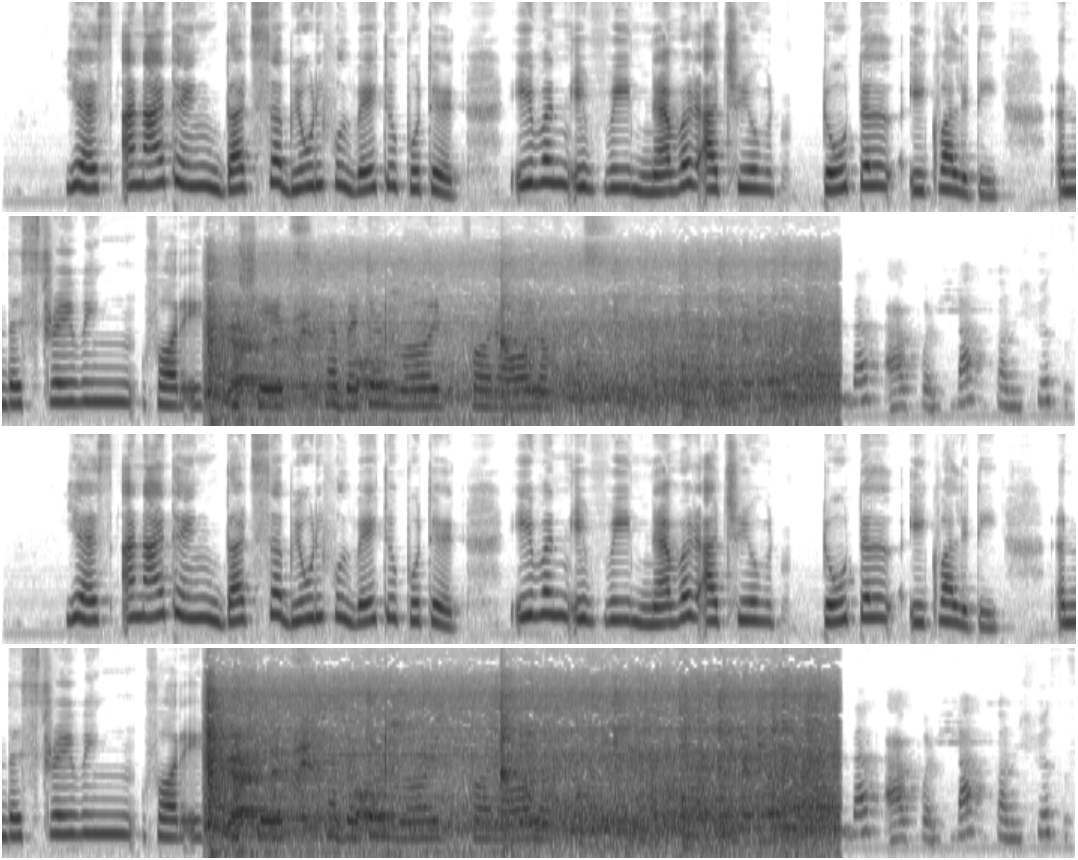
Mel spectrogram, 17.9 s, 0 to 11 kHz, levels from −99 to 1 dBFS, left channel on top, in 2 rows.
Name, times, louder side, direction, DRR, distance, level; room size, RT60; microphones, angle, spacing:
voice 1, 0.5-6.4 6.8-8.3 8.8-14.0, left 1 dB, 10° left, 1.8 m, -29 dB
sound 1, 10.6-15.9, right 6 dB, 70° right, 1.1 m, -25 dB
voice 2, 15.0-17.7, right 3 dB, 25° right, 2.9 m, -41 dB
head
